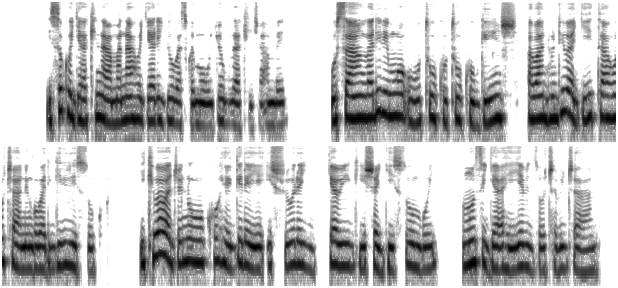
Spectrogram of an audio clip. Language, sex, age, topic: Rundi, female, 25-35, education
